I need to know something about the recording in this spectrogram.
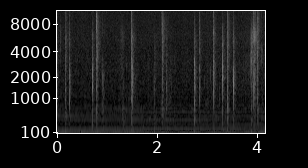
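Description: Faint, irregular light clicks, about three or four a second, over a steady low hum.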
